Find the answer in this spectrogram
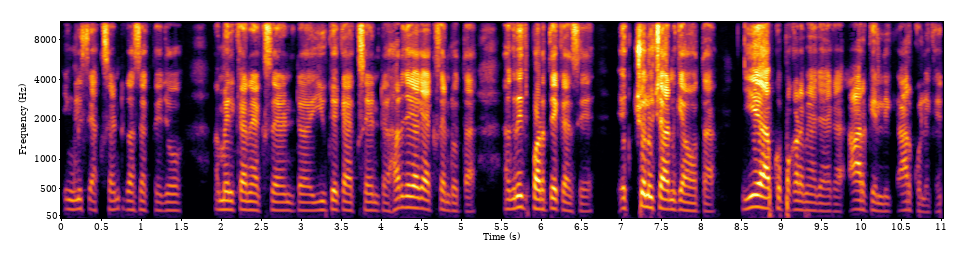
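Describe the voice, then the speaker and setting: A man teaching English pronunciation on a whiteboard, explaining slowly and repeating words for practice. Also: on the high side, a little mellow, dry recording.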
